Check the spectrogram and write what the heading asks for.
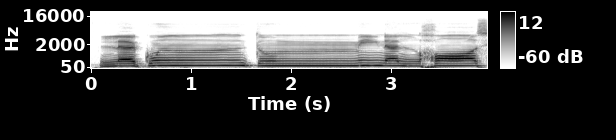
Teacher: لکنتم نون ساکن پر بھی غنہ ہے اور آخر میں میم ساکن کے بعد میم ہے تو وہاں پہ ہی غنہ ہے.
